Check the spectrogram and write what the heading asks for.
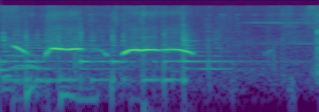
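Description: A person whistling a short phrase: a quick downward slide, then two held notes, over soft background music that stops about a second and a half in.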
